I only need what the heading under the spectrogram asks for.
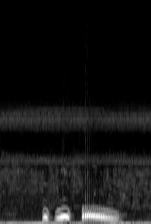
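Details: Spotted dove lure call used to attract other doves: two short rising-and-falling coos, then a longer buzzy coo sliding downward, with a low background hum.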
